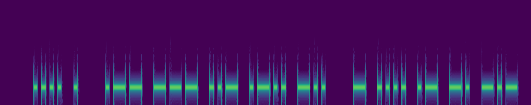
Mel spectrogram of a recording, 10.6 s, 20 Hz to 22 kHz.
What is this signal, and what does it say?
Morse code, heard as a keyed tone, about 15 wpm, 700 Hz. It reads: HE WOULD THANK
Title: Sentences from Top 1100 Words 15wpm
